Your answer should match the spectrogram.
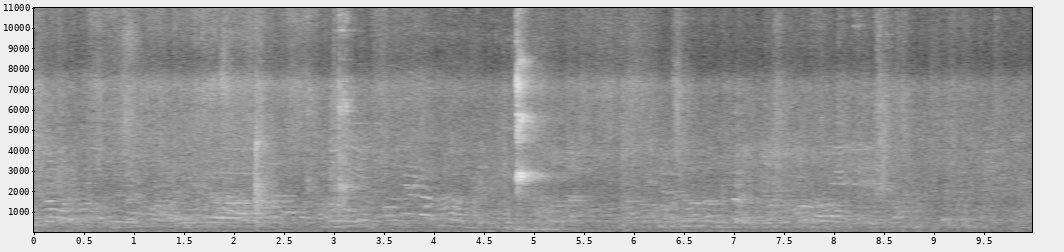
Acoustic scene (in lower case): crowded indoor space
